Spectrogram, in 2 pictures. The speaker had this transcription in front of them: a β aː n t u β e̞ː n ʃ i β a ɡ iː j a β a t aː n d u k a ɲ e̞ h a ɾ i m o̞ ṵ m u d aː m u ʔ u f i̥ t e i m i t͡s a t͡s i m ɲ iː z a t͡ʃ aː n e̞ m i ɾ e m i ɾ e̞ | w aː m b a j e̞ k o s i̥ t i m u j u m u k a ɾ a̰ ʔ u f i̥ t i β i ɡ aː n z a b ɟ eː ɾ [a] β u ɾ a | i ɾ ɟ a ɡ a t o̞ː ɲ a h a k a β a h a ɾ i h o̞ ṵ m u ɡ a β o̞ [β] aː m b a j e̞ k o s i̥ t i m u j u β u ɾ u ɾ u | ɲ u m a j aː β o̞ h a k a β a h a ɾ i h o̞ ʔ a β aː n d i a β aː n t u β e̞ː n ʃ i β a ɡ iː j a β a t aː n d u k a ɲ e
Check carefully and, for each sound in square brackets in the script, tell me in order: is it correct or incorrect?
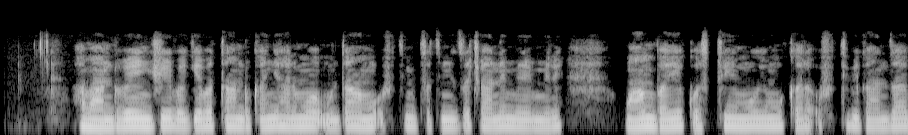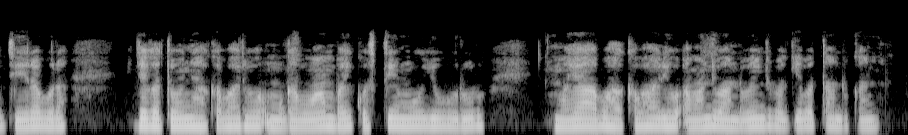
correct, incorrect: w

